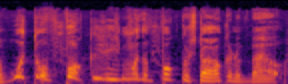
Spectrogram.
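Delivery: high-pitched mock Boston accent. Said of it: "That's my Boston accent again".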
